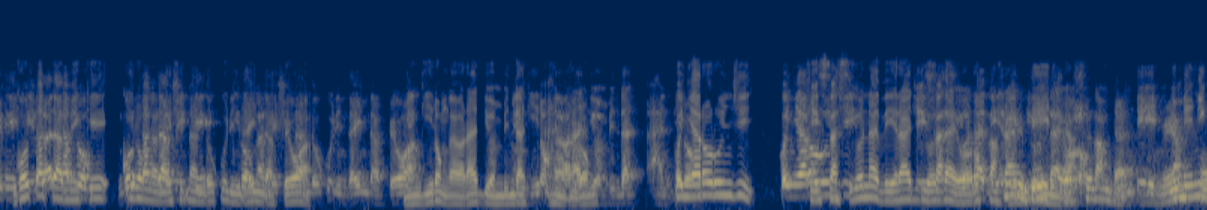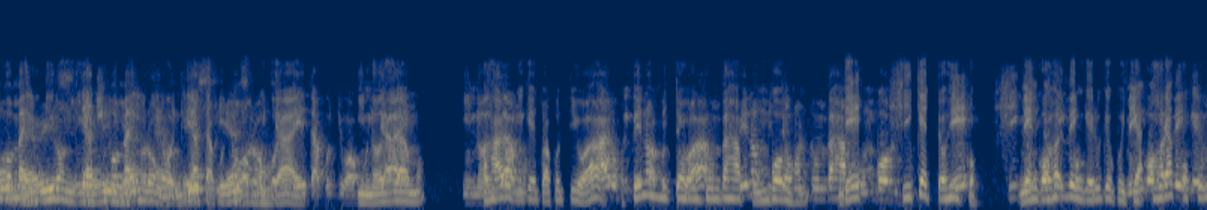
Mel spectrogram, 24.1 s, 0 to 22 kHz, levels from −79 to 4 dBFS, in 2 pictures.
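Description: Echo leak runs through the speech in six stretches: 0.0 to 4.29 s, 5.09 to 6.96 s, 7.78 to 8.57 s, 9.12 to 11.85 s, 12.81 to 17.38 s, and 17.95 s to the end. A second copy of the speech trails the original by about 1.05 s. It is roughly as loud as the direct speech, and somewhat quieter from 5.09 to 6.96 s. The likely cause is a loudspeaker on one side of the call whose echo canceller failed to remove the returning signal.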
